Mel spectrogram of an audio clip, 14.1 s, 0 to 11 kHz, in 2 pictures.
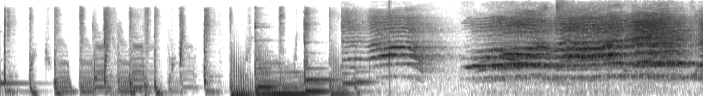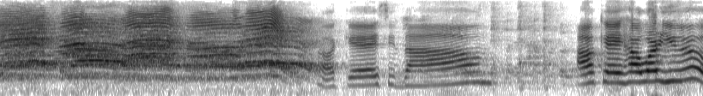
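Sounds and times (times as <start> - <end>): children chanting in unison: 3.9 - 10.3.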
